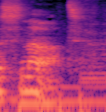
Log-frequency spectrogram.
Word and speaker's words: Snart: Snart. That's my favourite Is one. Mr. Snart your favourite one? Is Yeah. that S-N-A-R-T? It's spelt exactly how it sounds.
